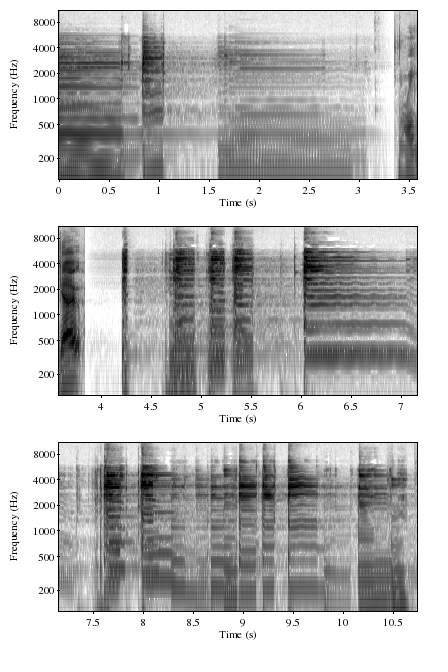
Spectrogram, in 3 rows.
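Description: Fender Player Plus Stratocaster played through a Boss Katana 50 amp on a completely clean sound: strummed chords and picked single notes that ring out, with one note sliding down in pitch about six seconds in.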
